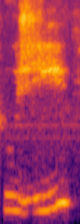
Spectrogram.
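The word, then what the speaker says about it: hygge: It looks like huggy, but it's supposed to be pronounced huji.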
